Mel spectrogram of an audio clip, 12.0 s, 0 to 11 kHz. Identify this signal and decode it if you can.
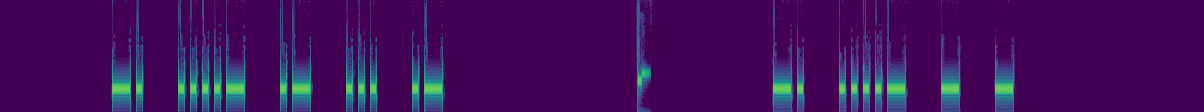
Morse code, heard as a keyed tone, about 20 wpm, spaced as for 14 wpm, 700 Hz. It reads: N4ASA N4TT
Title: 082 Lesson 14g - Number 2 - Call Signs 20wpm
